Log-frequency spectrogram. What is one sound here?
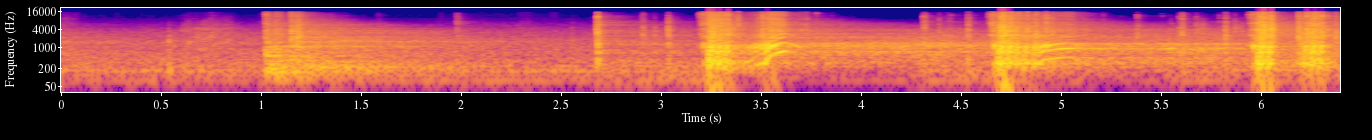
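An impact wrench whirs in loud bursts.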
